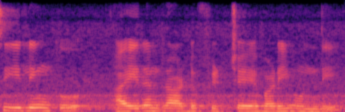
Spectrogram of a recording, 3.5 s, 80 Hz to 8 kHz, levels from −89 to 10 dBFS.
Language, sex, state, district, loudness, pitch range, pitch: Telugu, female, Telangana, Mahabubabad, -14 LUFS, 180-200 Hz, 185 Hz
